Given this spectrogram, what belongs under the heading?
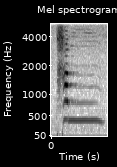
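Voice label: "pan1", Cantonese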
